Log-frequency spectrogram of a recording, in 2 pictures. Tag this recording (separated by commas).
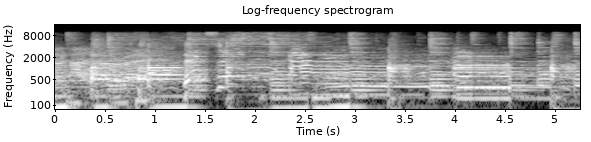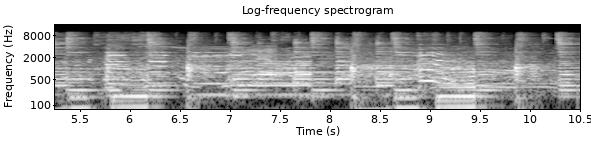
Speech, Music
